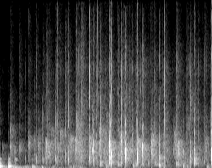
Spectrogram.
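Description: A small group applauding: quick, uneven hand claps from a dozen or so people that carry through and thin out right at the end.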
